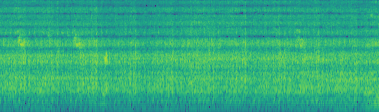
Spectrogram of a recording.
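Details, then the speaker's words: Small Honda Fan motorcycle idling steadily with a fast, light ticking from the cylinder head after oil change and service; several shops called it normal, owner insists it isn't; top-end noise, cause unknown. "Aí ela apresentou esse barulhinho aqui, ó. Acho que ainda tá ouvindo, ainda não?"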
